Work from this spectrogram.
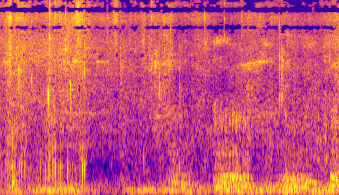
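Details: German Pinscher puppies, four weeks old, making low grumbling whimpers with harmonic bands in two short bursts in the second half, the first quieter and choppier, over a constant low electrical hum.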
